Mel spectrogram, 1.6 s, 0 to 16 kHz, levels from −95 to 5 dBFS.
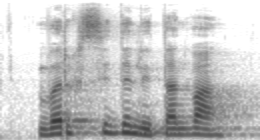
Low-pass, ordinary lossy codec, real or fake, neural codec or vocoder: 14.4 kHz; none; real; none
